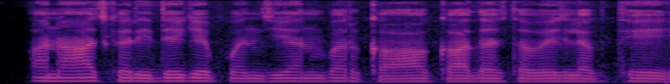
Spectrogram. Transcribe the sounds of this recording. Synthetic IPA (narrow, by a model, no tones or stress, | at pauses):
ɐnaːd͡ʒkʰəɾiːd̪ekepə̃nd͡ʒijənbəɾkakad̪əst̪əʋeːd͡ʒləɡt̪ʰeː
